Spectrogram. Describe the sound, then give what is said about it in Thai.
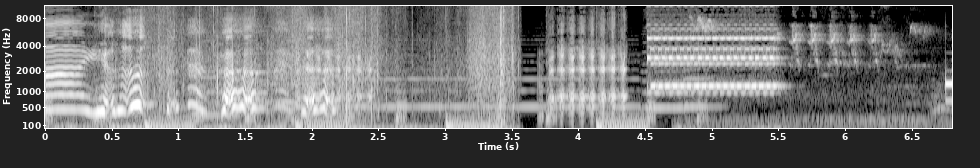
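Several wavering goat bleats, then a telephone starts ringing with an incoming call: a steady, bright electronic tone that shifts into a quick, repeating warble. The ringing is clear, with no talking. “จู่ๆ ก็มีโทรศัพท์เข้ามาหาลุงทองดี”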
